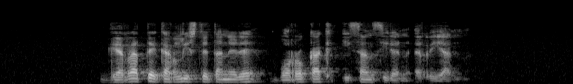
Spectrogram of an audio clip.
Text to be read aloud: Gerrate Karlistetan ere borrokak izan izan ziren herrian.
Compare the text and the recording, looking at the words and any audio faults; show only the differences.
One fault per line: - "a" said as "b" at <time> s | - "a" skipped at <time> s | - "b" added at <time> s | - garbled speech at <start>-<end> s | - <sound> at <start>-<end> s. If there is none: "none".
- "izan" skipped at 3.8 s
